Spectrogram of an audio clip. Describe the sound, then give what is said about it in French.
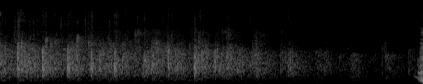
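An audience at a Pentecostal church service applauds with many quick, crisp claps in a fairly faint, steady stream that slowly thins out, ending in a brief louder burst. “Oh, on va acclamer le nom de Jésus pour ça.”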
